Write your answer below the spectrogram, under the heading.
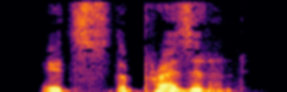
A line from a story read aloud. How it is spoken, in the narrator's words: he said to her almost stiffly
